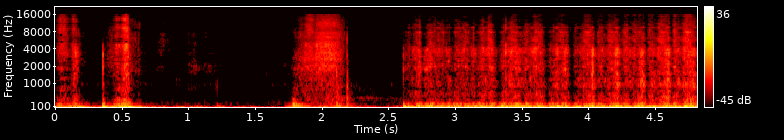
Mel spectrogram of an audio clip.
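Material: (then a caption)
Cotton paper. A metal dip-pen nib scratches across a thick sheet of textured cotton paper lying flat, drawing a looping ink spiral. A few short scratchy strokes and a brighter sweep give way to a steady, rough scratching over a low rumble for the rest of the clip.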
